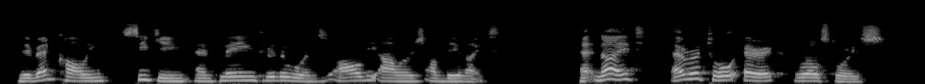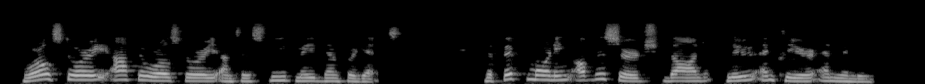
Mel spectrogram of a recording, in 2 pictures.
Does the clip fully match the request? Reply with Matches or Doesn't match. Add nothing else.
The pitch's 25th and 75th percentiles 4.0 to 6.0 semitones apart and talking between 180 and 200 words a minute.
Doesn't match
